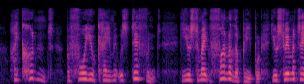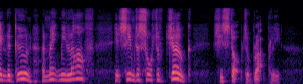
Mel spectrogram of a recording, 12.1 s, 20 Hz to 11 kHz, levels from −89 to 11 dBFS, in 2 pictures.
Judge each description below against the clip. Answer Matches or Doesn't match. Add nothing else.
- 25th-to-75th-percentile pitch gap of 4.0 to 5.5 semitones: Doesn't match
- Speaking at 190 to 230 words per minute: Doesn't match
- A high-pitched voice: Matches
